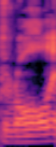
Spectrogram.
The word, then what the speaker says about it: Raul: And basically the protagonist is a guy called Raul Endymion, spelt Raul, but the novel goes out and say it rhymes with Paul, which is funny.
